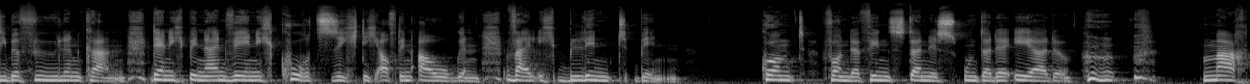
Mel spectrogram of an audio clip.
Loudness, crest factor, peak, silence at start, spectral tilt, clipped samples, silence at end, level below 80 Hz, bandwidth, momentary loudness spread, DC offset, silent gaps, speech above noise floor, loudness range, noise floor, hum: -24 LUFS; 18 dB; -6 dBFS; 0 s; -4 dB/octave; under 0.1%; 0 s; -56 dBFS; 17.5 kHz; 8 LU; under 0.1%; none; 35 dB; 3 LU; -58 dBFS; none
